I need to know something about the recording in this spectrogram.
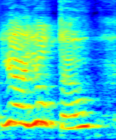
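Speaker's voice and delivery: high mimicking voice; woman sizing him up. Imitating a woman eyeing him, high approving voice. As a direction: pitch it up, imitating her approval.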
